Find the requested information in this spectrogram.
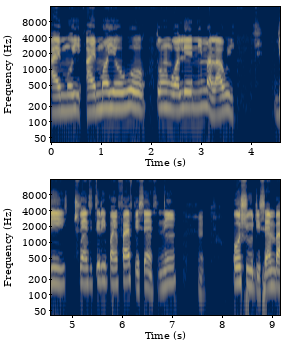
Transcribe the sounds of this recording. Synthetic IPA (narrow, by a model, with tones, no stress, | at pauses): a˨i˨mɔ̃˧je˧o˧wo˦to˦n̩˦wɔ˧le˦nĩ˦ma˦˨la˨˦wi˦˨ | di˨twɛ̃˨nti˧tɾi˦pɔ̃˨ĩntfa˦ɪ˦v̥pɛ˨sɛ̃˦ntnĩ˨˦˨ | o˦ʃu˧di˨sɛ̃˦mba˦˨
